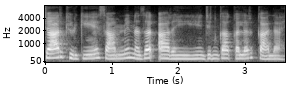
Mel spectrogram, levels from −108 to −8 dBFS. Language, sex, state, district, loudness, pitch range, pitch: Hindi, female, Bihar, Vaishali, -20 LUFS, 190-225 Hz, 200 Hz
